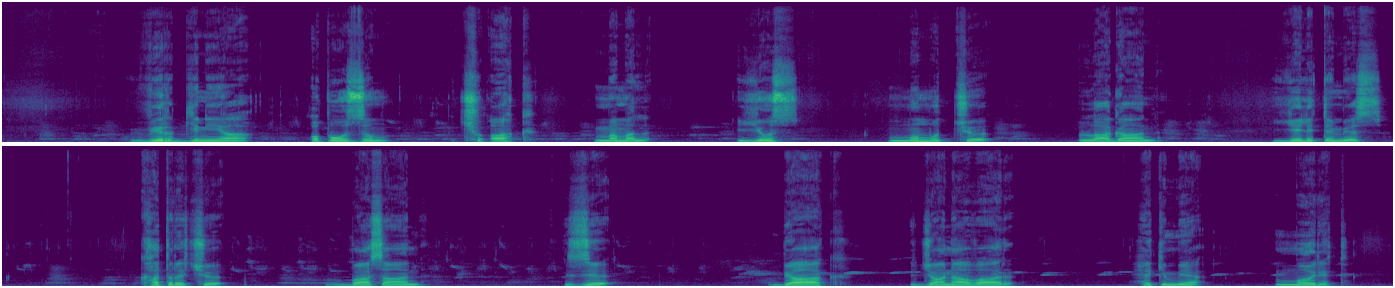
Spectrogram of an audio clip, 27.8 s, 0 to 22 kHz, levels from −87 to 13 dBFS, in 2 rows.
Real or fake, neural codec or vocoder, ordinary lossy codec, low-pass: real; none; none; none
